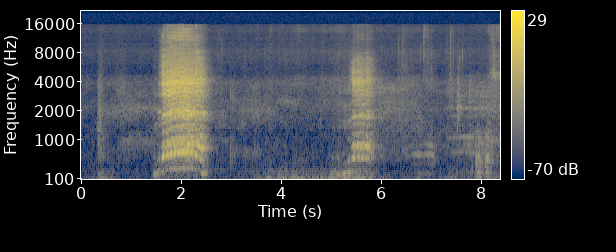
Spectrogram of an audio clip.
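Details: Goat entering a house: one strong quavering bleat followed by a shorter second bleat, with rustling and low handling noise between.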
